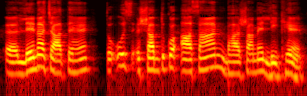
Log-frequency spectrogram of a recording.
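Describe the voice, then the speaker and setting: A man giving a patient spoken lesson on poetry meter, explaining each step slowly and repeating key points. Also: fairly high pitch, a little mellow. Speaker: poetry teacher.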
